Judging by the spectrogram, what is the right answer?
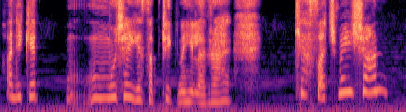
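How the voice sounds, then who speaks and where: A woman acts as an anxious mother in a horror audio drama. Her high voice is urgent and fearful, pressing for answers, with soft music behind her. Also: very animated, moderate pace. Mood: uneasy, insistent. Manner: urgent, agitated. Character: anxious, fearful mother haunted by lost brother.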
